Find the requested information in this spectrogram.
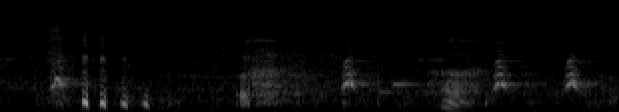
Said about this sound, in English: So, that is a little dog. It is a little dog. I didn't see him until. He was, that tire was his background. It is a chihui hui.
